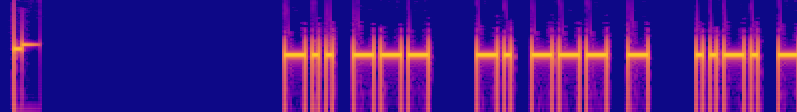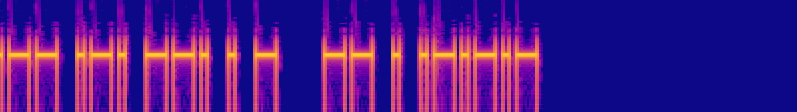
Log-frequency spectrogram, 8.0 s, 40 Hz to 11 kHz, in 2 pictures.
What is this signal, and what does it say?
Morse code, heard as a keyed tone, about 34 wpm, 700 Hz. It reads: DO NOT FORGET ME.
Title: Sentences from Top 1200 Words 35wpm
